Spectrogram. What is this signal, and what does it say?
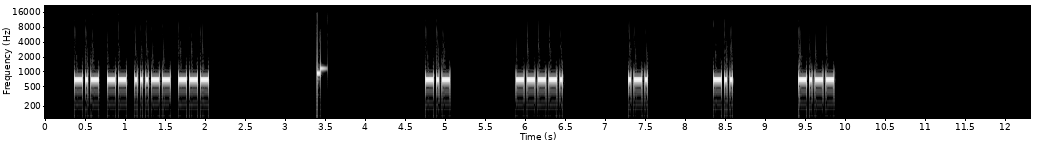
Morse code, heard as a keyed tone, about 36 wpm, spaced as for 14 wpm, 700 Hz. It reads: KM3O K9RDY
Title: USA Call Signs - 8x Character Spacing - 35wpm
